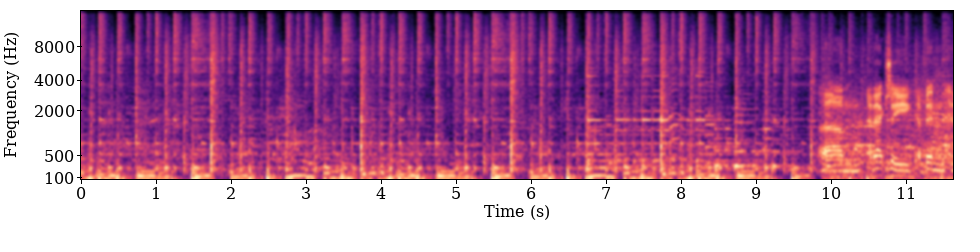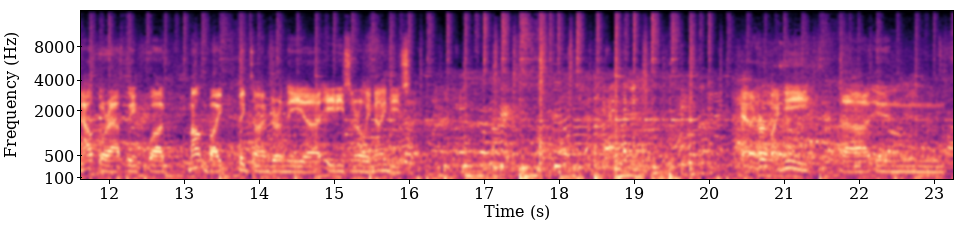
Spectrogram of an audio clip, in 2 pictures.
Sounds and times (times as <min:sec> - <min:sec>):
Music: 0:00.0 - 0:23.2
Speech: 0:09.8 - 0:23.2.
